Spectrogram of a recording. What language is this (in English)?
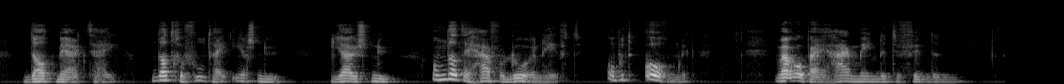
Dutch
